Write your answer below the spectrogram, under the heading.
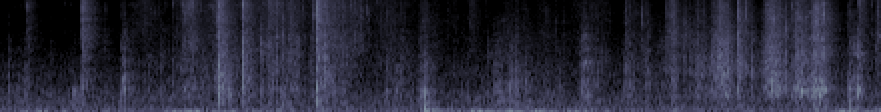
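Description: Trading-card pack wrappers crinkling in irregular crackles and clicks as hands pull packs from an opened hobby box.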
